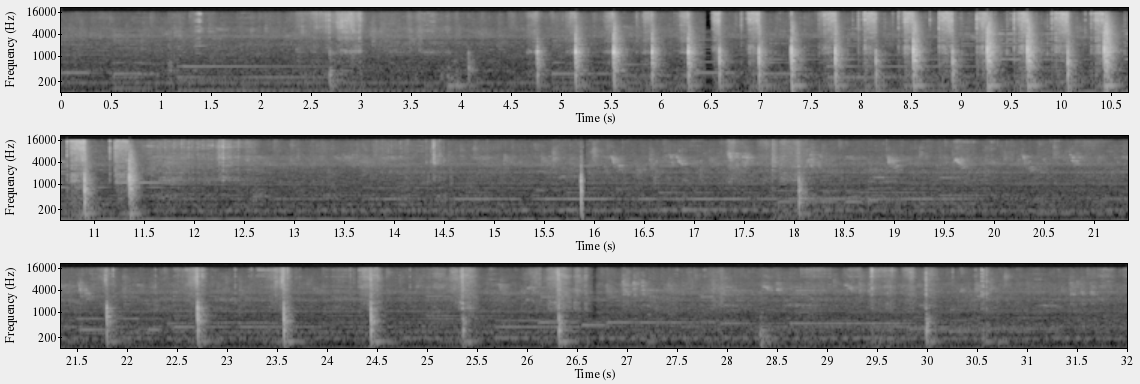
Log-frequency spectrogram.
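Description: Cleaver-style kitchen knife chopping an onion on a bamboo cutting board: a run of about seventeen quick knocks, about three a second. Then a handful of single cuts a second or two apart.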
